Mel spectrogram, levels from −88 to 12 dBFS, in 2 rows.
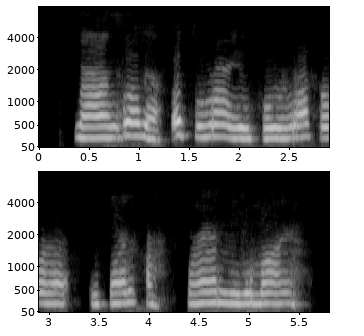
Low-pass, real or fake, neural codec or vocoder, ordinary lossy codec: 7.2 kHz; fake; codec, 24 kHz, 1 kbps, SNAC; none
